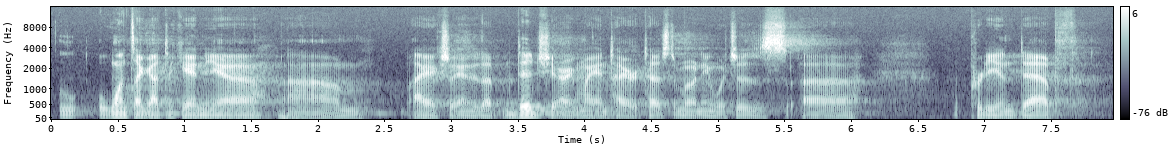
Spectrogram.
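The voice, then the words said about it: Emotional, voice showing emotion. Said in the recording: “you guys can already tell I'm a little emotional.”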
